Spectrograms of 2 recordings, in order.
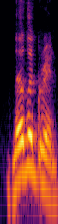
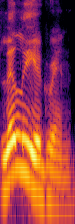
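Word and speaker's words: Liljegren: Lilligrin. Come on. Lilligrin. Justin. Any Liin? It's Lily Grin. What's wrong with you? Don't you even know how to pronounce these guys names?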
